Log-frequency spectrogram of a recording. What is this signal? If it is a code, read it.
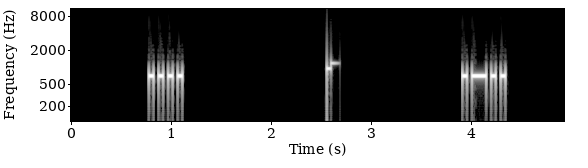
Morse code, heard as a keyed tone, about 25 wpm, 700 Hz. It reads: H L
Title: Single Letters - Phonetic Pronunciation 25wpm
